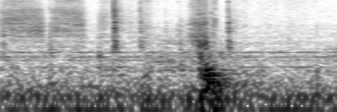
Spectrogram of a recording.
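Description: Dry-erase marker writing on a whiteboard: faint scratchy strokes.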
